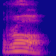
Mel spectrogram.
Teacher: জিহ্বার আগার উল্টা পিঠ তার বরাবর উপরের তালুর সঙ্গে লাগায় উচ্চারিত হয় র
